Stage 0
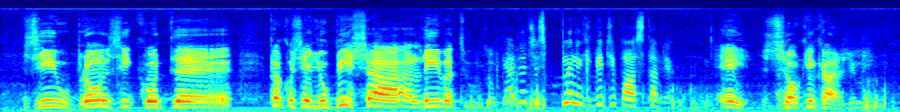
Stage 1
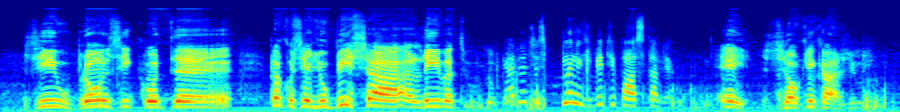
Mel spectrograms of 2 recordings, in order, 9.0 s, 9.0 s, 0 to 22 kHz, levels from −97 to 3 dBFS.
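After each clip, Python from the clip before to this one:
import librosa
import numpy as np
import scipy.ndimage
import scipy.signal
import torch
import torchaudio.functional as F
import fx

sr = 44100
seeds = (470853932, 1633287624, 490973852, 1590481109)

y = fx.env_lowpass(x, sr, base_hz=2400.0, full_db=-20.5)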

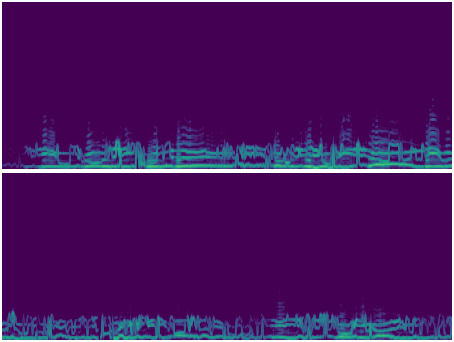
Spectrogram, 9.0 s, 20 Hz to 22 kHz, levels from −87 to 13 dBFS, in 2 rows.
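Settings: y = fx.sine_speech(x, sr)
y = 10.0 ** (-13.5 / 20.0) * np.tanh(y / 10.0 ** (-13.5 / 20.0))
y = fx.sustainer(y, sr, db_per_s=32.0)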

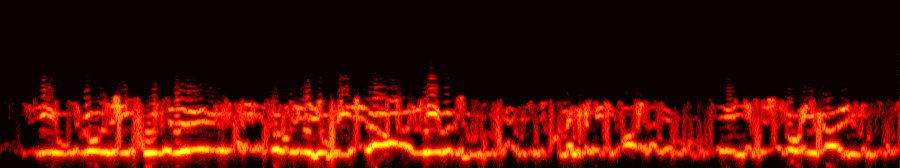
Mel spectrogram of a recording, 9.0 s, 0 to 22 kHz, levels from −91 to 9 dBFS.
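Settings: y = fx.partial_stretch(x, sr, pct=78)
y = fx.harmonic_tremolo(y, sr, hz=5.4, depth_pct=70, crossover_hz=1000.0)
y = F.gain(torch.from_numpy(y), 6.0).numpy()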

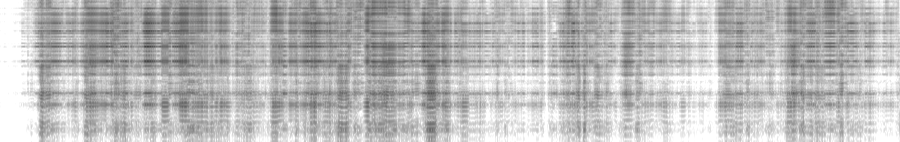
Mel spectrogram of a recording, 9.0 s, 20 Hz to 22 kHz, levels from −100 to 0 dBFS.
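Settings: y = fx.bit_reversed(x, sr, seeds[0], block=256)
y = fx.band_shelf(y, sr, hz=1400.0, db=-9.5, octaves=1.2)
y = y * np.sin(2.0 * np.pi * 1100.0 * np.arange(len(y)) / sr)
y = F.gain(torch.from_numpy(y), -6.5).numpy()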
